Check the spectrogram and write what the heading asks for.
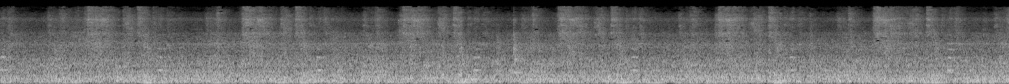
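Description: Fully automatic rigid box making and wrapping machine running at speed: a steady, dense mechanical clatter with a short, sharper burst of noise repeating about every three-quarters of a second.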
